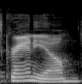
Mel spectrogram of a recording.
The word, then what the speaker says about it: Granio: Now, do we want to pronounce it Granio or like Granio? – No, it's Granny-o. She does not accept her Italian heritage.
